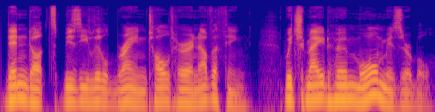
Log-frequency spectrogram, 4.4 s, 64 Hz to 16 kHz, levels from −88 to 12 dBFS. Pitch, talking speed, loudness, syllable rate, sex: 100 Hz, 195 wpm, -16 LUFS, 5.7 syllables/s, male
